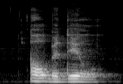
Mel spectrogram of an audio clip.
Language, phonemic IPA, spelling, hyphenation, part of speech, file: Dutch, /ˈɑl.bəˌdɪl/, albedil, al‧be‧dil, noun, Nl-albedil.ogg
- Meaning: someone who condescends excessively and pettily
